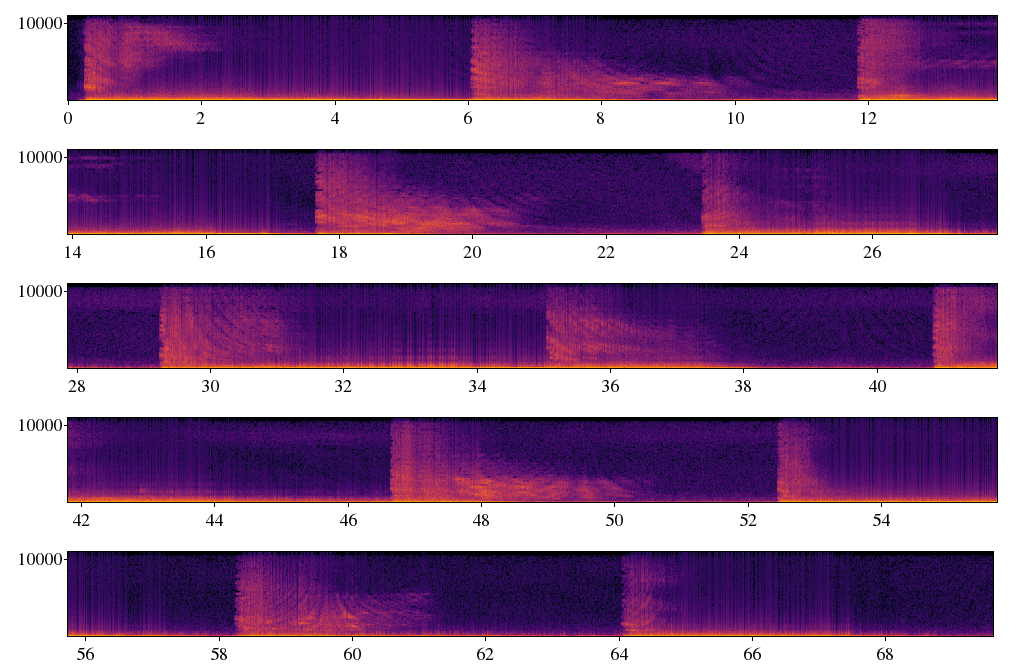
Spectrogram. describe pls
NUOVI SPARI ROBOT
processing the usual metallic sound with pro tools plug in, here is the sound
